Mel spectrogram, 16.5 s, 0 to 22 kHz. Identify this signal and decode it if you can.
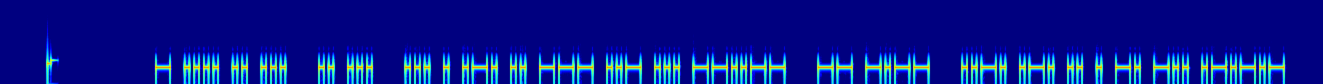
Morse code, heard as a keyed tone, about 20 wpm, 700 Hz. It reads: THIS IS SERIOUS, MY FRIEND.
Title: Sentences from Top 1100 Words 20wpm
